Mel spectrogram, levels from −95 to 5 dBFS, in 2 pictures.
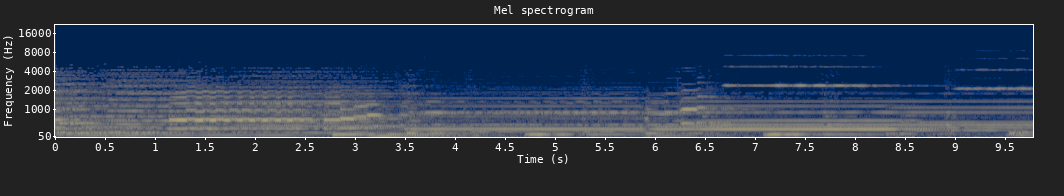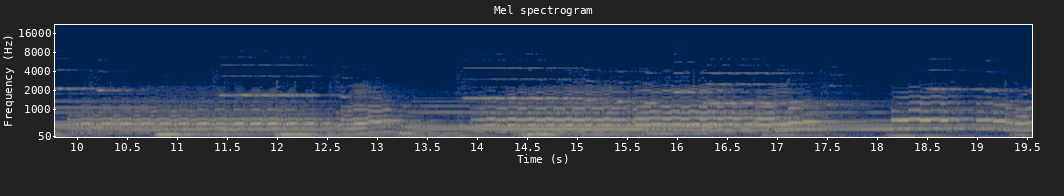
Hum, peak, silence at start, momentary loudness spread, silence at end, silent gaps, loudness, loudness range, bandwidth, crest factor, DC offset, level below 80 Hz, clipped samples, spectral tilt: none; -22 dBFS; 0 s; 9 LU; 0 s; none; -37 LUFS; 4 LU; 7.2 kHz; 14 dB; under 0.1%; -56 dBFS; under 0.1%; -7 dB/octave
